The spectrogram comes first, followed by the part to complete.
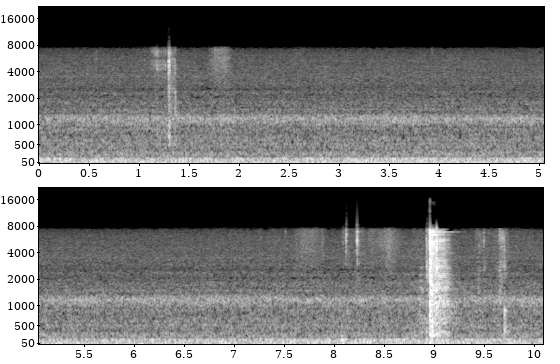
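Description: Steady faint background hum with a few light taps of metal tweezers on paper as a sticker is placed, then one sharp click about nine seconds in as the tweezers are set down on the table, followed by a couple of lighter ticks.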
